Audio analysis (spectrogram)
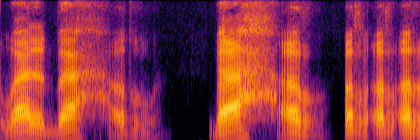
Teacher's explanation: harakat kasrahnya Tetapi dia dilihat berhubungan dengan ini ya harakat fathah maka ketika waqaf dia rnya dibaca dengan tafkhim ya atau tebal · Maka ketika wakof, dia roknya dibaca dengan tafkhim ya atau tebal ya.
